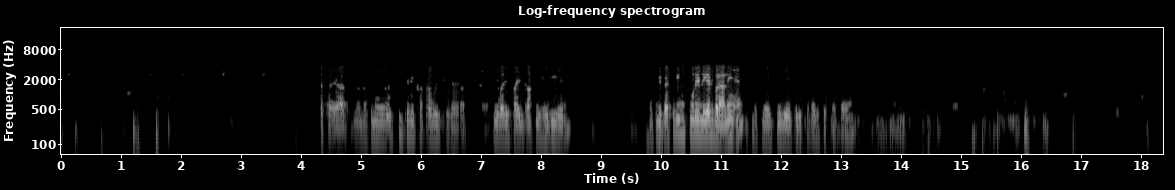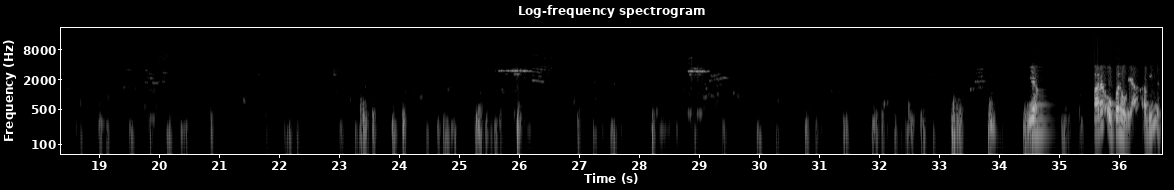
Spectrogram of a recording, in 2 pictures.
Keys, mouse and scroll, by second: 4.0 Escape, 4.2 Escape, 4.4 Escape, 4.6 Escape, 4.8 Escape, 5.0 Escape, 5.4 Escape, 5.6 Escape, 5.8 Escape, 6.0 Escape, 6.2 Escape, 6.4 Escape, 6.6 Escape, 6.8 Escape, 7.0 Escape, 7.2 Escape, 7.4 Escape, 7.6 Escape, 7.8 Escape, 8.0 Escape, 8.2 Escape, 8.4 Escape, 8.6 Escape, 9.0 Escape, 9.2 Escape, 9.4 Escape, 9.6 Escape, 9.8 Escape, 10.1 Escape, 10.3 Escape, 10.5 Escape, 10.7 Escape, 10.9 Escape, 11.2 Escape, 11.4 Escape, 11.4 Escape, 11.6 Escape, 11.8 Escape, 12.0 Escape, 12.2 Escape, 12.6 Escape, 15.6 click, 17.2 click, 17.3 click, 34.8 click, 35.6 alt+click.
